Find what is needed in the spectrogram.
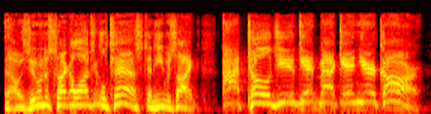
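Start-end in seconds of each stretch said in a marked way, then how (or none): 2.2-4.2 high mock order, slowing on the last words; retold cop yell. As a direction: cop ordering him back to his car, mild mock yell. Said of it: "You don't have to yell at me".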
